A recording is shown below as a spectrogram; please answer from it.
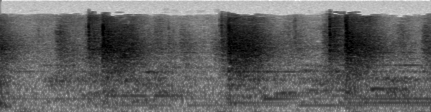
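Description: A few short, soft kisses on a baby's head, about half a second apart, with quiet background music coming in about a second in.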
